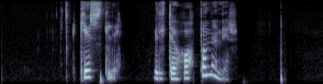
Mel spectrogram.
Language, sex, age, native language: Icelandic, female, 20-29, Icelandic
